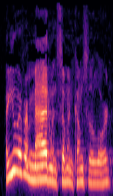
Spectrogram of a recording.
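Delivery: ordinary talk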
